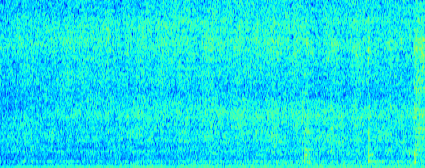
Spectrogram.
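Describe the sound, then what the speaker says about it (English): Onions sauteing in extra virgin olive oil in a pan, a continuous even hiss and sizzle heard up close with a low steady hum beneath and a few small pops, no talking. "Let's saute the onions until they're golden brown"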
